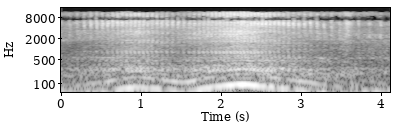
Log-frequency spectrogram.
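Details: Kia Sorento 2.5 CRDi D4CB 170 hp diesel after warm-up, idling: deep heavy rumble with a dull knock underneath; real engine knock, source unclear.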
